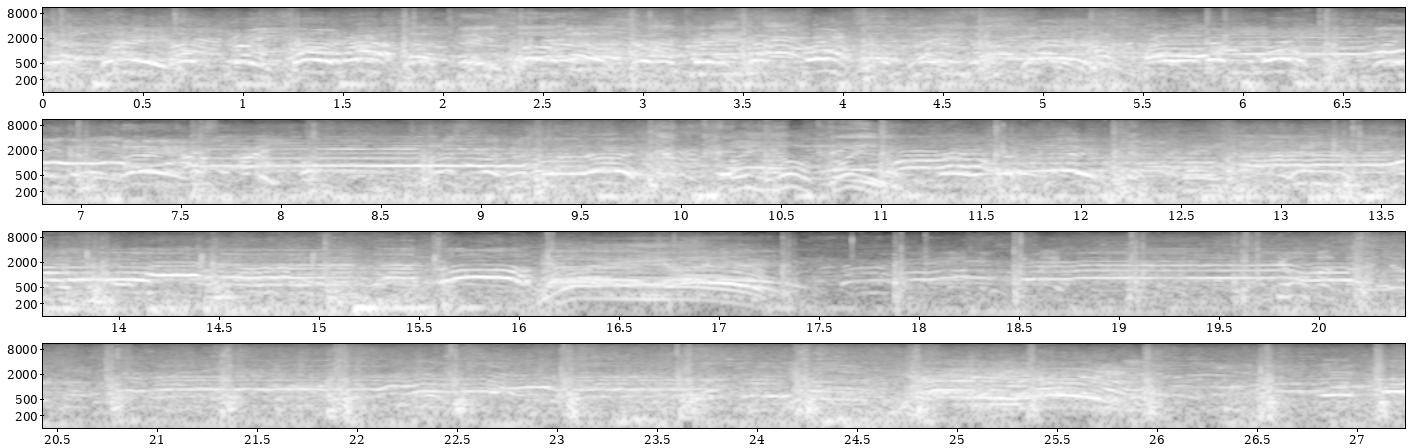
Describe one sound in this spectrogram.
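A crowd of men and women chant loudly in rhythm close by.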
